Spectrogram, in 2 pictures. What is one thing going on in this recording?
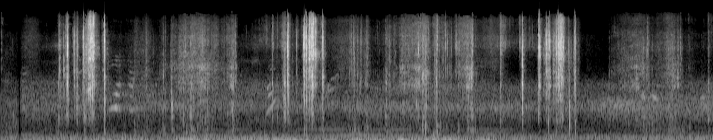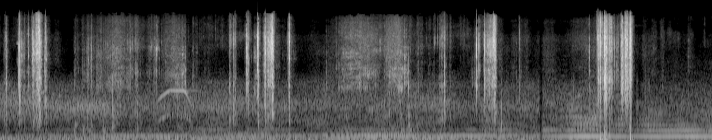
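Shotgun shells click into a magazine one after another.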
